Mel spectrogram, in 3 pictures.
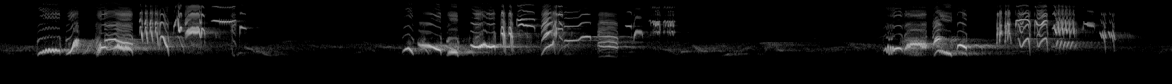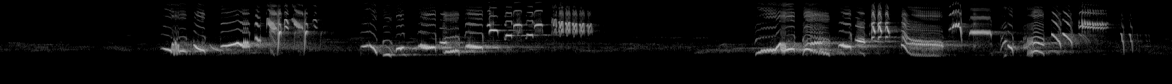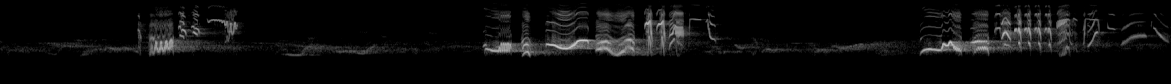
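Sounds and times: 
common blackbird singing: 0.0s - 35.1s.

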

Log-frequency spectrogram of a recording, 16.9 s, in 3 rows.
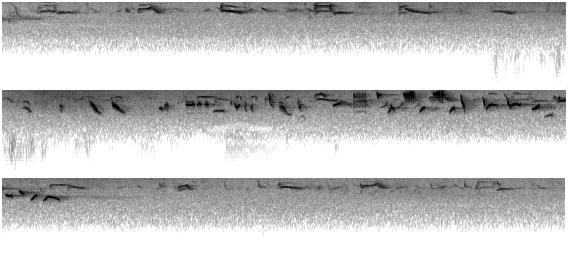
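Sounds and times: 
Eurasian blackcap song: 1.4s - 12.3s.

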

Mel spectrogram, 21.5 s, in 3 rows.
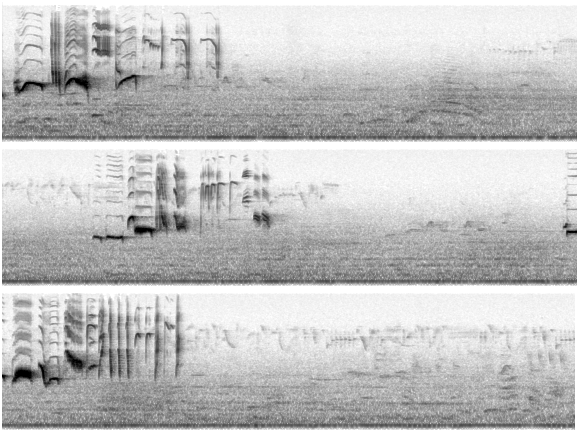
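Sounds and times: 
common blackbird song of whistled warbles: 0.0s - 3.0s, 8.0s - 11.2s, 14.2s - 21.5s.

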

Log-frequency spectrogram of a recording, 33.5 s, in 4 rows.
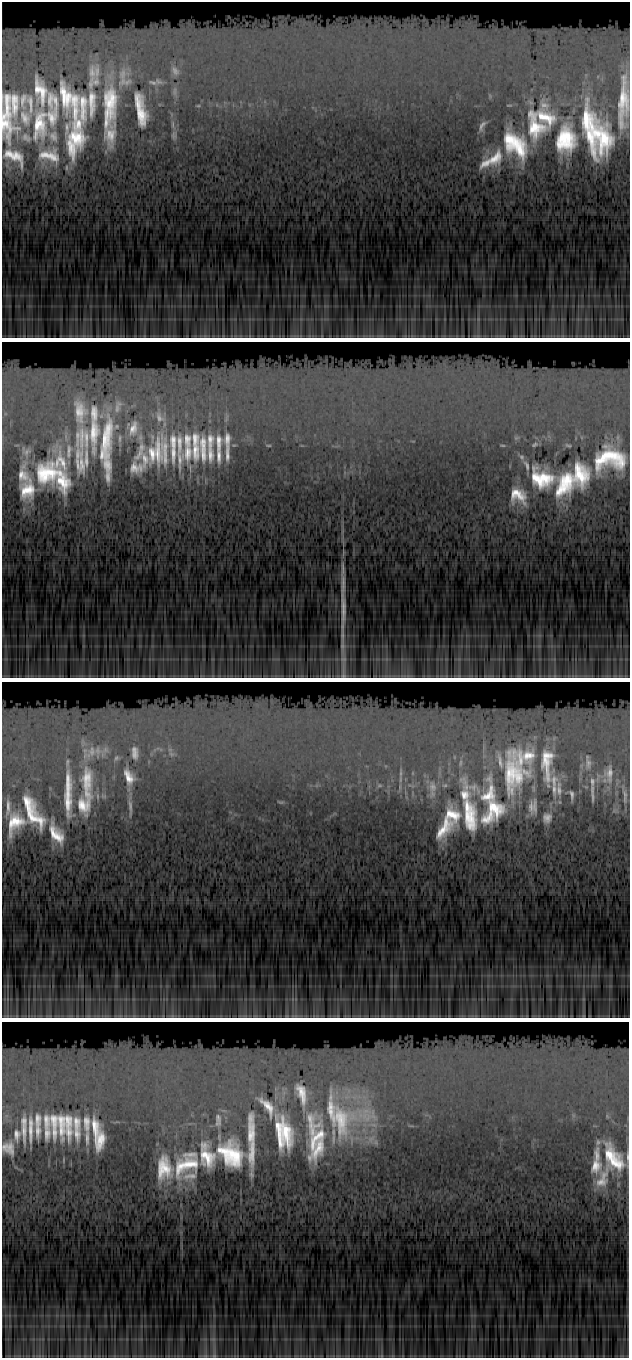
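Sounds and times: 
common blackbird singing: 0.0s - 3.0s, 6.4s - 13.2s, 15.0s - 19.1s, 20.5s - 26.6s, 27.2s - 30.7s, 32.7s - 33.4s.

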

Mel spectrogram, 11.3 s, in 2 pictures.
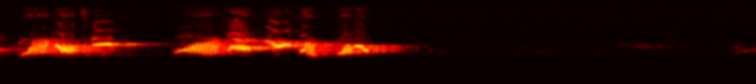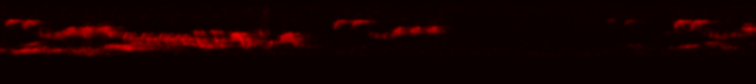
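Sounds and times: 
common blackbird singing: 0.0s - 3.2s, 4.6s - 9.1s, 10.2s - 11.3s.

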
